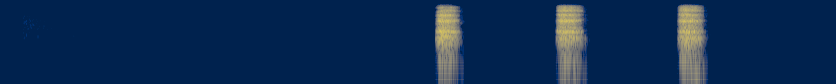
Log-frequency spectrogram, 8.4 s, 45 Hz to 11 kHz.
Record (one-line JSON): {"exhalation_length": "8.4 s", "exhalation_amplitude": 28320, "exhalation_signal_mean_std_ratio": 0.21, "survey_phase": "beta (2021-08-13 to 2022-03-07)", "age": "45-64", "gender": "Female", "wearing_mask": "No", "symptom_none": true, "smoker_status": "Never smoked", "respiratory_condition_asthma": false, "respiratory_condition_other": false, "recruitment_source": "REACT", "submission_delay": "4 days", "covid_test_result": "Negative", "covid_test_method": "RT-qPCR", "influenza_a_test_result": "Negative", "influenza_b_test_result": "Negative"}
